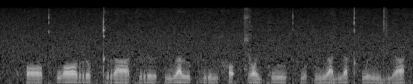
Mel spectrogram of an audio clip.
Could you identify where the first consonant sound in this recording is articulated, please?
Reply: glottal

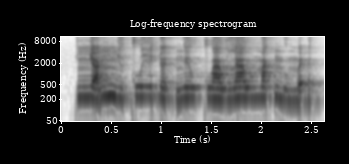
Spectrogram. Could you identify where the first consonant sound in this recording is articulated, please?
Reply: palatal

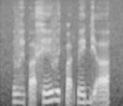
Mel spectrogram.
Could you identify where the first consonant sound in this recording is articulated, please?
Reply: labial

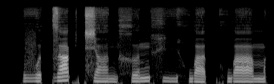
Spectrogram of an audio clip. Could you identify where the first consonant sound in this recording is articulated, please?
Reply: labial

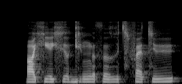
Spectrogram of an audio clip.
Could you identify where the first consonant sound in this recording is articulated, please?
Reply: velar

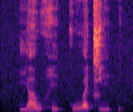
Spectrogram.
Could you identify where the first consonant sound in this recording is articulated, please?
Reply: palatal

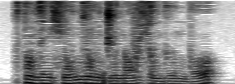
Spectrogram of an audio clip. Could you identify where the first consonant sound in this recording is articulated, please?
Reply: alveolar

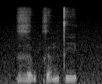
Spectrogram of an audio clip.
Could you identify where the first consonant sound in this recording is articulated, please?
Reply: velar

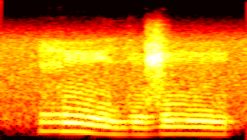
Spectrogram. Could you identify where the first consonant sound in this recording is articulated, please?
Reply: glottal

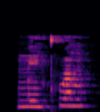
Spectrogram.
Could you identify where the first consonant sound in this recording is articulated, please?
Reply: labial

